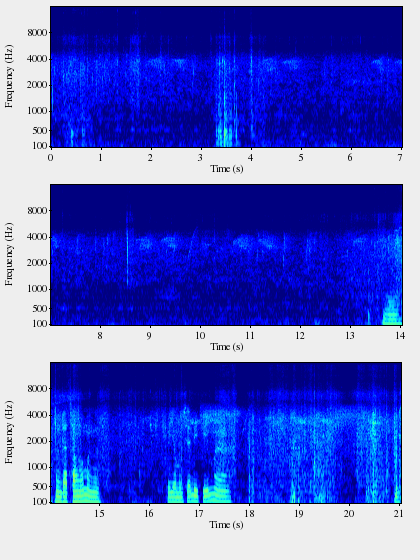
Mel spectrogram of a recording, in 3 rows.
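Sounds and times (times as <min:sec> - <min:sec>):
dry leaves rustling: 0:00.0 - 0:04.8, 0:12.3 - 0:21.0.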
